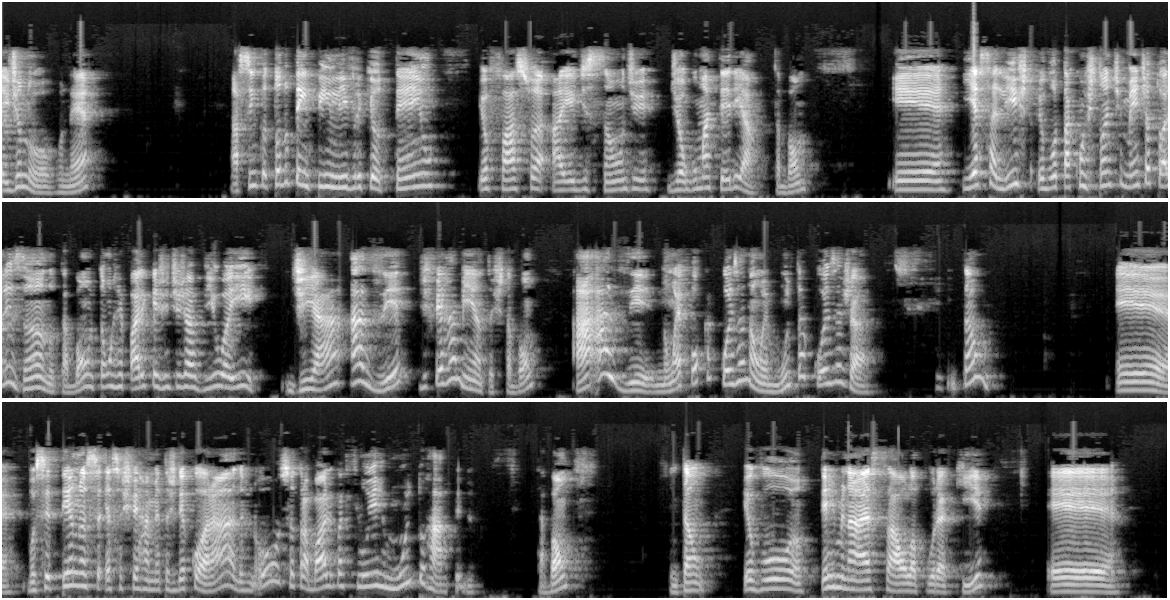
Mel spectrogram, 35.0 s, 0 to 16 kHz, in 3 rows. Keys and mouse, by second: 24.5-28.3 middle drag, 28.5-30.3 middle drag, 30.9-33.3 middle drag.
